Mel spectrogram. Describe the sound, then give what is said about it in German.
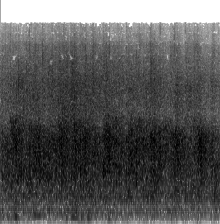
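Applause from an audience at a panel event on the circular economy: dense, steady clapping from many hands, loud and continuous throughout, with no talk over it. “es kann immer wieder applaudiert werden.”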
